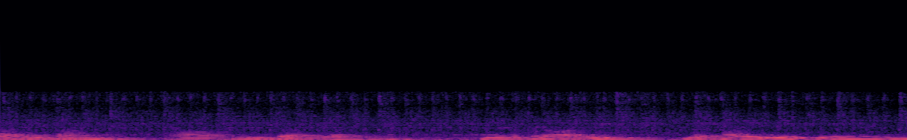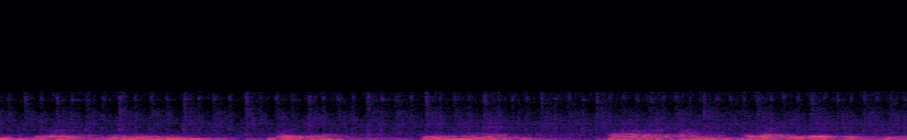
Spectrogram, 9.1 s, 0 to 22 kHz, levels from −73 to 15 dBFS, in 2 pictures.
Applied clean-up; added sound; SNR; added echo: none; Motorcycle / Engine; 14 dB; reverberation time 0.9 s.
